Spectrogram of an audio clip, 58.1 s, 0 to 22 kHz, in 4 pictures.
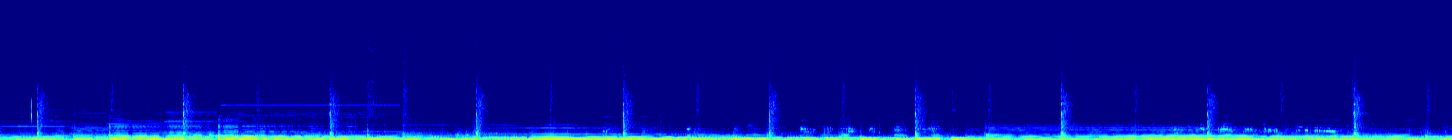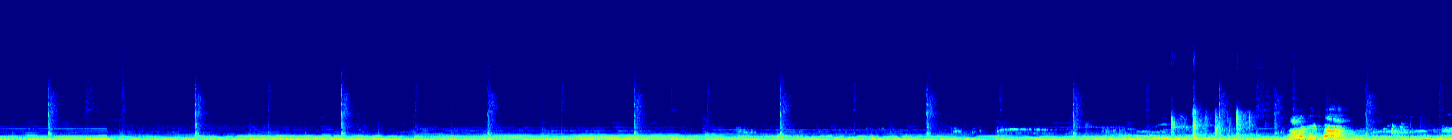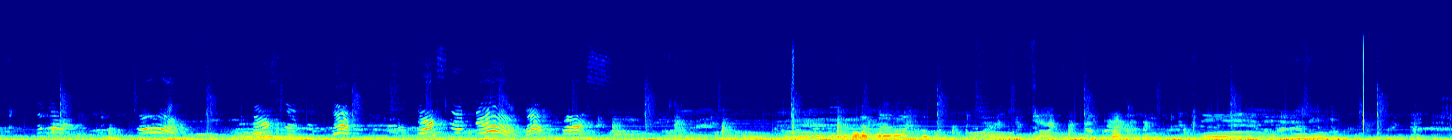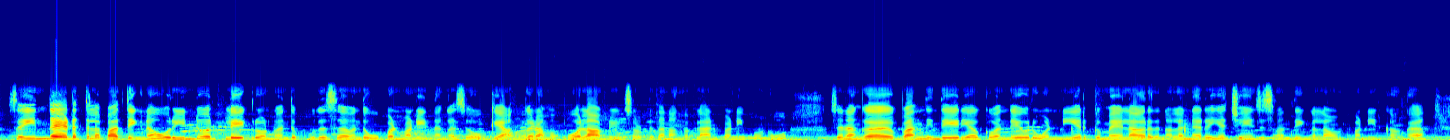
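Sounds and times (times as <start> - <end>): background music: 0.0 - 58.0
children calling and squealing: 28.1 - 55.0
woman talking: 39.9 - 58.0.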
